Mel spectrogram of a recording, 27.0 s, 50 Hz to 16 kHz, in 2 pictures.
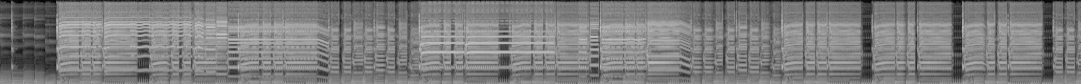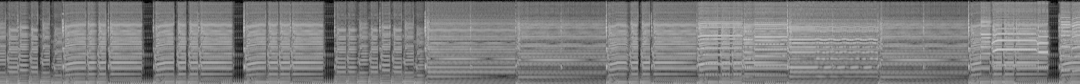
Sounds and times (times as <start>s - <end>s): Bass guitar: 0.0s - 27.0s.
